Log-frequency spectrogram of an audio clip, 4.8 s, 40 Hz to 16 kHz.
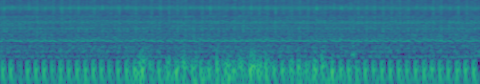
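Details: Honda Beat FI scooter, misfiring and bogging after a service, now repaired: steady, evenly spaced idle, no hunting or misses; fault was only bad O2 sensor readings, sensor repaired not replaced.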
